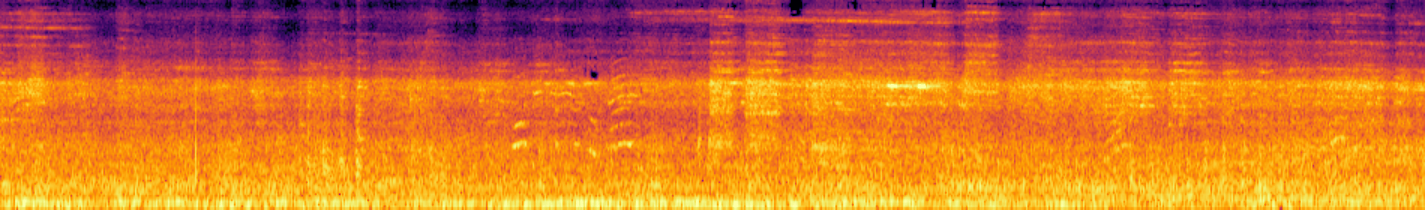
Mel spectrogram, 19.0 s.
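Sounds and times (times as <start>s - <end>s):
train wheels rumbling on rail: 0.0s - 19.0s
high-pitched wheel squeal: 9.5s - 13.3s.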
